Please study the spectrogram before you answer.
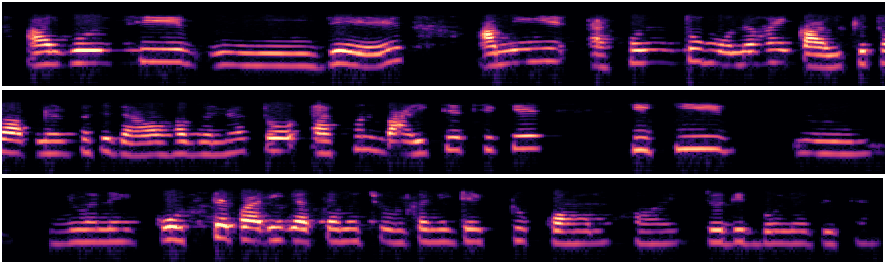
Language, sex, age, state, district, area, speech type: Bengali, female, 18-30, West Bengal, Purulia, urban, conversation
